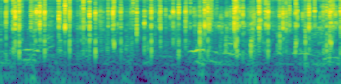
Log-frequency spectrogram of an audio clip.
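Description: A crowd applauding, with many separate, irregular claps and faint voices underneath.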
